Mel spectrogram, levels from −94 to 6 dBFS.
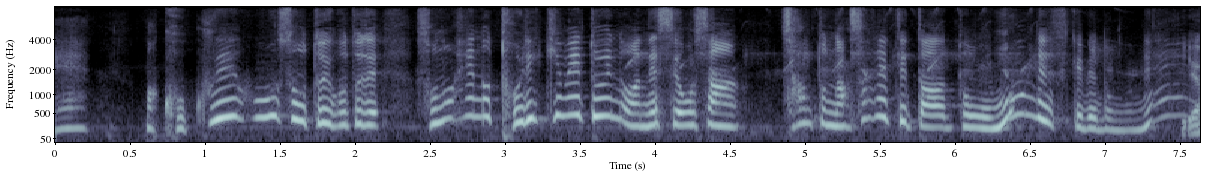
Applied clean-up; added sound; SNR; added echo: neural separator model SepFormer DNS4.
